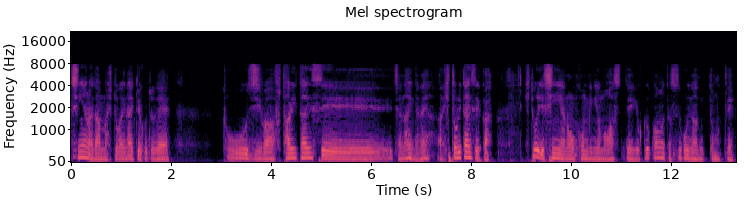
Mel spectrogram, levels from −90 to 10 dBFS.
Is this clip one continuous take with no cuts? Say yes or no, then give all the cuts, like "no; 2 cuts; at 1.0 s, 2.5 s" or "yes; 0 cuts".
yes; 0 cuts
